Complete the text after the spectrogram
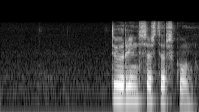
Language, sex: Afrikaans, male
